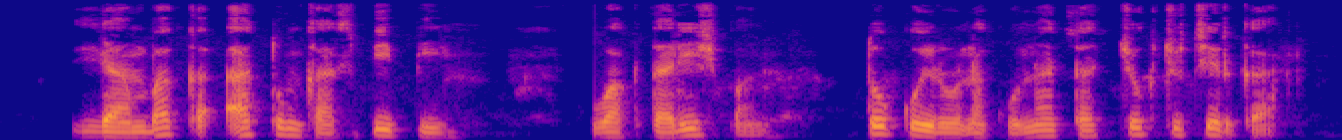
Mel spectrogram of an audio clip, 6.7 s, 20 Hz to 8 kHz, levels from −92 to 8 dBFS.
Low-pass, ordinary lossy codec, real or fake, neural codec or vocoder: 7.2 kHz; Opus, 64 kbps; real; none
